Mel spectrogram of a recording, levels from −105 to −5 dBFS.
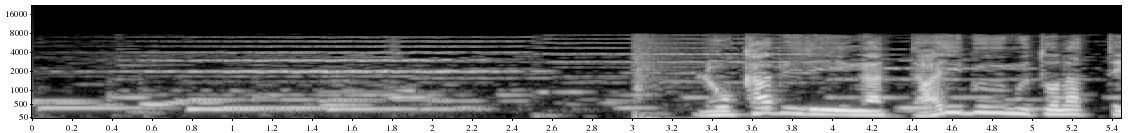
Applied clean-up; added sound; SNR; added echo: classical method Wiener filter.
